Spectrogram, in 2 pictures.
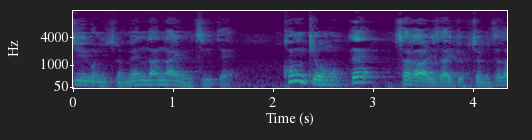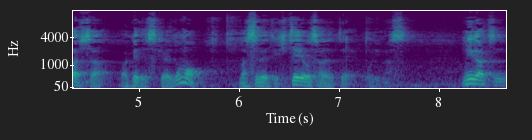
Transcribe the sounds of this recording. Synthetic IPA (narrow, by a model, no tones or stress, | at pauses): ɨːɡo̞ɲ̟it͡ɕino̞mẽ̞nd̪ãnːaiɲ̟it͡sɨit̪e̞̰ | kõ̞ŋkʲo̞ːmo̞t̪ːe̞saɡaːɾʲizaikʲo̞kɯ̟̥t͡ɕo̞ːɲ̟it̪ad̪aɕi̥t̪a̰βake̞d̪e̞sɨ̥ke̞ɾe̞d̪o̞mo̞masɨbe̞t̪e̞çʲi̥t̪e̞ːo̞saɾe̞t̪e̞̰o̞̰ɾʲimasɨ̥ | ɲ̟iɡat͡sɨ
